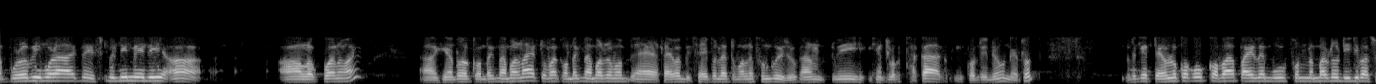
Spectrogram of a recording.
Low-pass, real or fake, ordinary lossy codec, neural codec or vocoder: 3.6 kHz; real; Opus, 64 kbps; none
